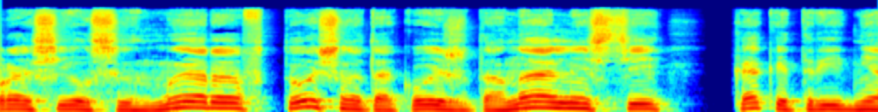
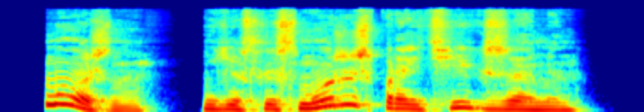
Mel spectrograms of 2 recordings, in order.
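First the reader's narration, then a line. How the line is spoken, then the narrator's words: Calm reply. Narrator (Russian): спокойно ответила профессор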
